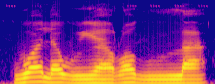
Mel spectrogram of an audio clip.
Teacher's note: واو زبر وا یا، لام واو زبر لو، ولو، یا زبر یا، را لام زبر رل، لام زبر لا، ولو یرلا، را پر زبر ہے، را کو موٹا پڑھیں گے۔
